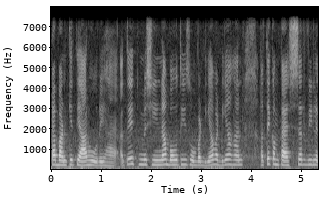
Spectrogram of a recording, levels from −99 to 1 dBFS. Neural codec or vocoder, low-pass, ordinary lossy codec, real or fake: none; 7.2 kHz; none; real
